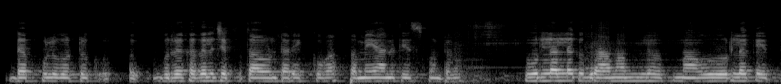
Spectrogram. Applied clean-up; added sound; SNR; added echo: neural separator model SepFormer DNS4.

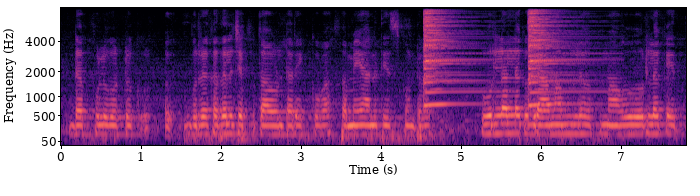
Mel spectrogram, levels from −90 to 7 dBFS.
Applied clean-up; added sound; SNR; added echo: none; Gong; 1 dB; reverberation time 0.8 s.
